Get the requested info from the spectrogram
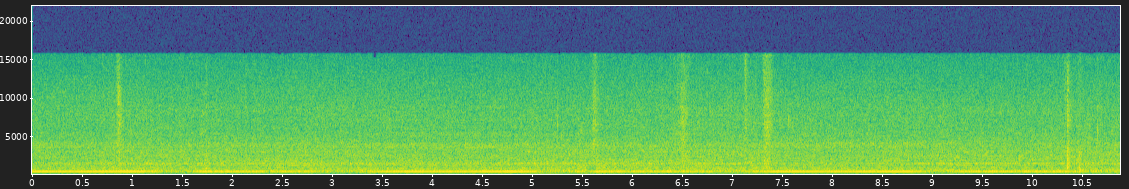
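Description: Steady background hum with a constant tone in it, and a few faint light clicks scattered through.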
